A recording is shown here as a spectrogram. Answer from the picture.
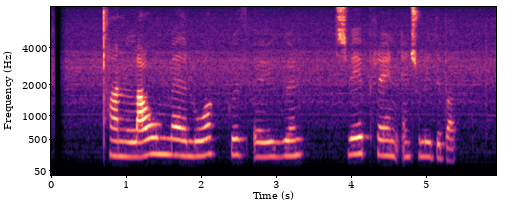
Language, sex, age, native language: Icelandic, female, 11, Icelandic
